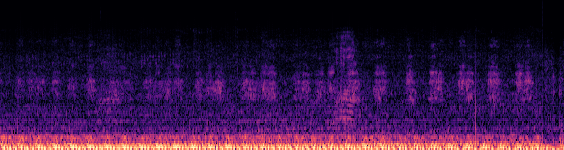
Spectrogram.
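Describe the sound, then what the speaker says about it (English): Ducks quack repeatedly at a farm pond, the nasal calls overlapping over a loud, steady low engine rumble, likely from a nearby Kubota excavator. "we might as well feed the ducks."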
